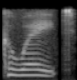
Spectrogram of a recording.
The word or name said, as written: Kuwait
